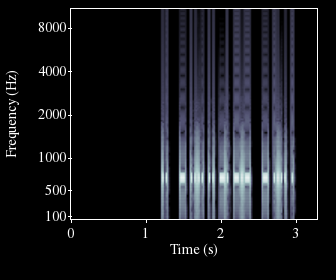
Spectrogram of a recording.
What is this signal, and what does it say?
Morse code, heard as a keyed tone, about 50 wpm, 700 Hz. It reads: I THINK THE
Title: Sets of 3 Words 50wpm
